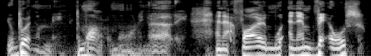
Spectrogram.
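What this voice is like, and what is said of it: Put-on accent while reading aloud. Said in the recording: “My fucking accent is failing me. ... No, it's good. It's good.”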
